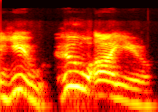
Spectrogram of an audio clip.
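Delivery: loud, forceful, very slow shouting. Confronting a Harlequin who suddenly appeared, in character: shouting at him. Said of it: "as you start shouting at him".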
